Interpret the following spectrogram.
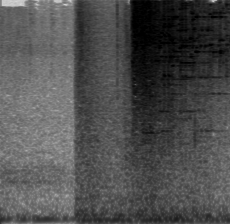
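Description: A glass-shattering sound effect: a loud crash of breaking glass about three-quarters of a second in, over a deep low rumble.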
